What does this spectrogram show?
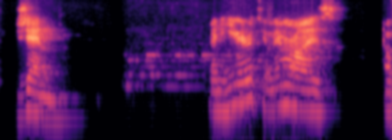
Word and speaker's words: j'aime: So instead of saying je, I, and then like M, French people tend to actually say j'aime because it's a quicker way of pronouncing.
